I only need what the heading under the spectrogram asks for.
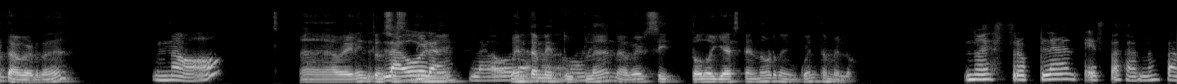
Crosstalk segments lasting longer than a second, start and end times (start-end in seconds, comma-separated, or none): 3.6-6.1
